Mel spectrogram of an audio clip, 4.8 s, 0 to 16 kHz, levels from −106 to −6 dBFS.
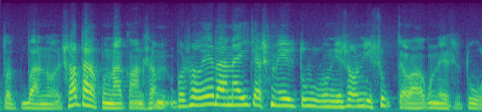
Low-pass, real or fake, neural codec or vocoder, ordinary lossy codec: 14.4 kHz; real; none; none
